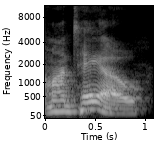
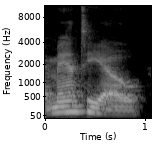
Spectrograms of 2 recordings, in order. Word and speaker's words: Manteo: Now, Monteo, am I pronouncing that right? Manteo.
